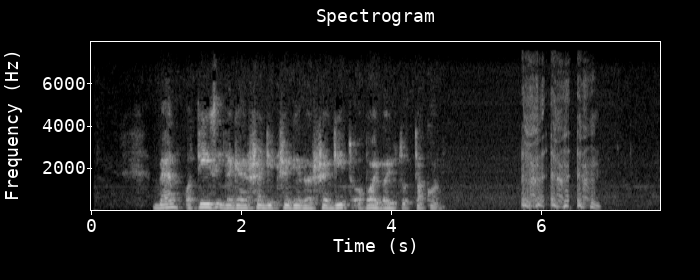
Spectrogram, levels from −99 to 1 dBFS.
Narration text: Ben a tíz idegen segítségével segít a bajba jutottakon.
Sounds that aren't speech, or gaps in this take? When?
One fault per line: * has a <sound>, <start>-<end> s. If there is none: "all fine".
* has a cough, 5.7-6.8 s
